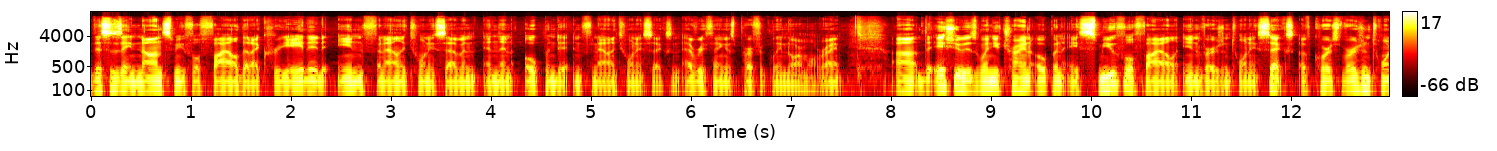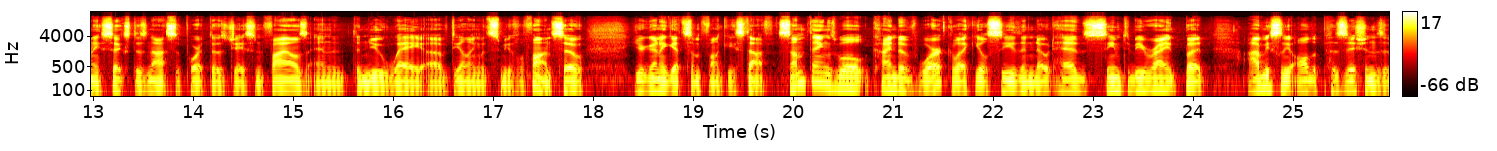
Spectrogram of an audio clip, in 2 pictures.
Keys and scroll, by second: 19.9 super+=, 20.5 super+=, 21.0 super+=.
